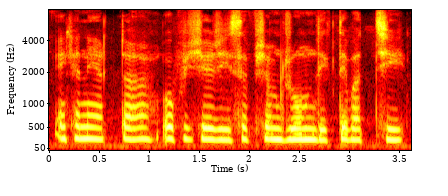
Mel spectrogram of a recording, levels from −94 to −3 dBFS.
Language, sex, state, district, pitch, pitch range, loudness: Bengali, female, West Bengal, Cooch Behar, 240 Hz, 230-250 Hz, -15 LUFS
